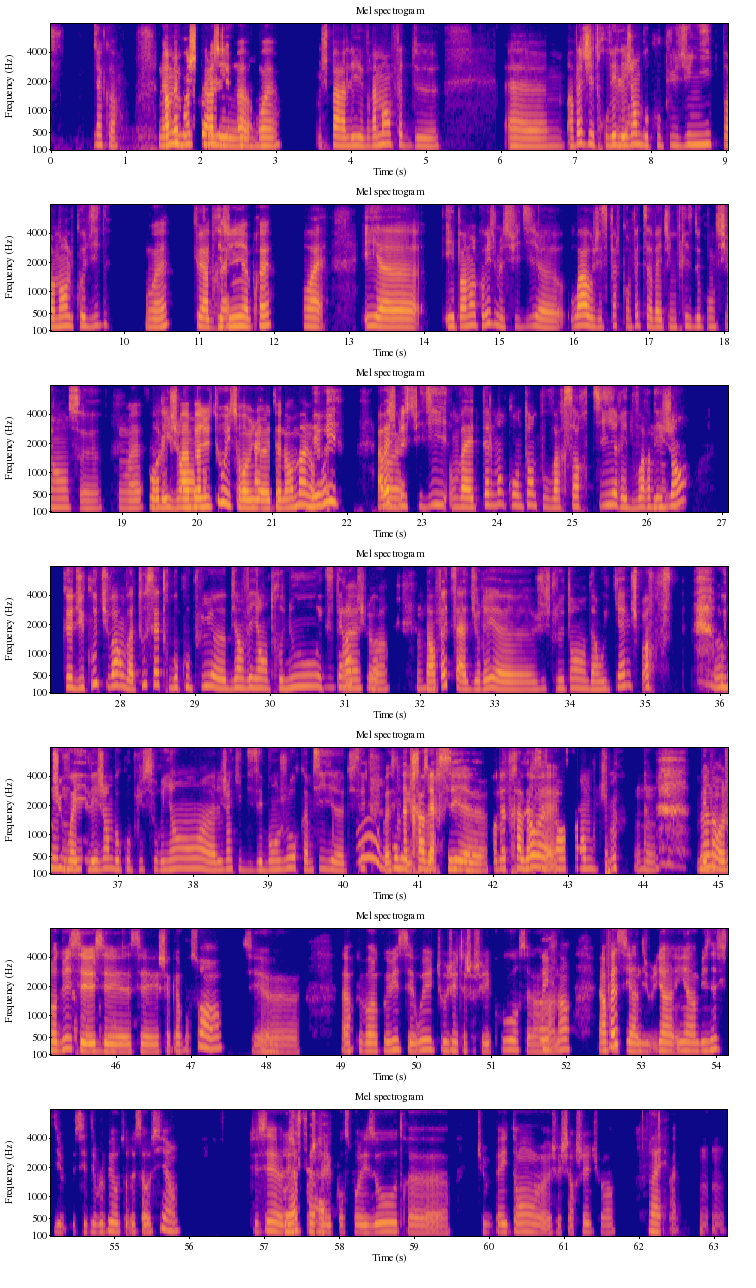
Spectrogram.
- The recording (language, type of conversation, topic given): French, unstructured, Comment la pandémie a-t-elle changé notre quotidien ?
- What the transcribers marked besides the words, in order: other background noise; chuckle; tapping; chuckle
